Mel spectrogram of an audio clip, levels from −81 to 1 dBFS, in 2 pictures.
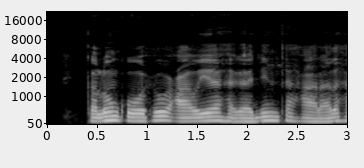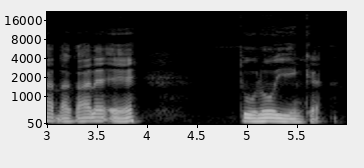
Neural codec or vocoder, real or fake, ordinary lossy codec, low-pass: none; real; none; 19.8 kHz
